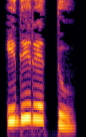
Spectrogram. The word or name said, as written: ಇದಿರೆತ್ತು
